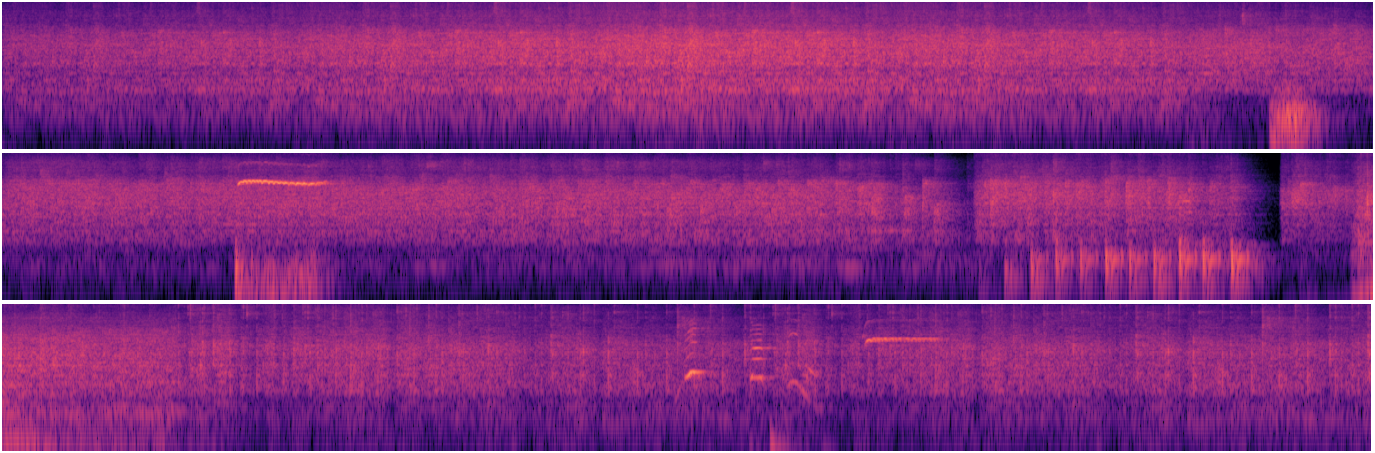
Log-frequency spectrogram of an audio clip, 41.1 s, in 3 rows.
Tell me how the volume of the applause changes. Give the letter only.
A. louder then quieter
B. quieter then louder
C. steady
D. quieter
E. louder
D.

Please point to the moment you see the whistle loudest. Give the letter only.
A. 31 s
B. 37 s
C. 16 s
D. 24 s
C.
